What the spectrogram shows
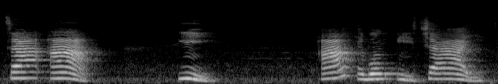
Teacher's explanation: এখানে আ হলো পূর্ণ স্বরধ্বনি ই হল অর্ধ স্বরধ্বনি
